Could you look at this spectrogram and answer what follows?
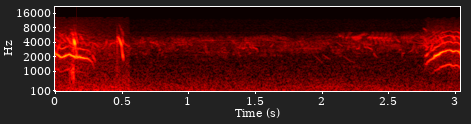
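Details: Long-legged buzzard at its nest in the Republic of Kalmykia, filmed close up with an action camera: a harsh, arched, harmonic call opens the recording and another returns near the end, with faint hiss in the quiet gap between.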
